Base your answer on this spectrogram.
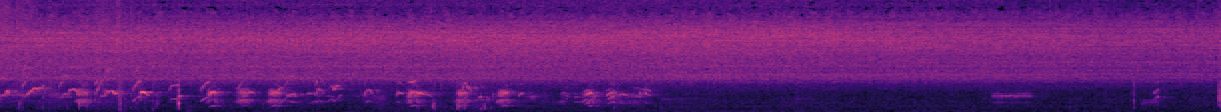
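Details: Dog outdoors during coyote hunting, giving a rapid burst of high, sharp yips and barks, several per second, for about seven seconds, then falling quiet with only a steady high hiss and a few faint calls afterward.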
